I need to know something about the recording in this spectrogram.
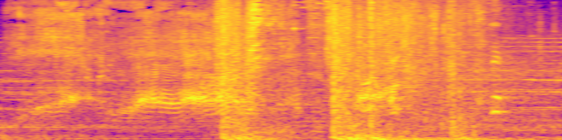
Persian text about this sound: نه من باحال بود، شیشه رو با تفنگ زدی.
